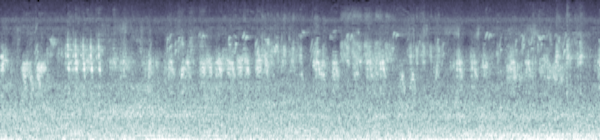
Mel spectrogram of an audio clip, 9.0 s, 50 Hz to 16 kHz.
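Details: Barn swallows massing at the roost on a cloudy 30 June 2019, recorded by digital SLR camera: loud, dense chatter of countless short, high chirps in rapid overlapping bursts, carried over a low droning background.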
